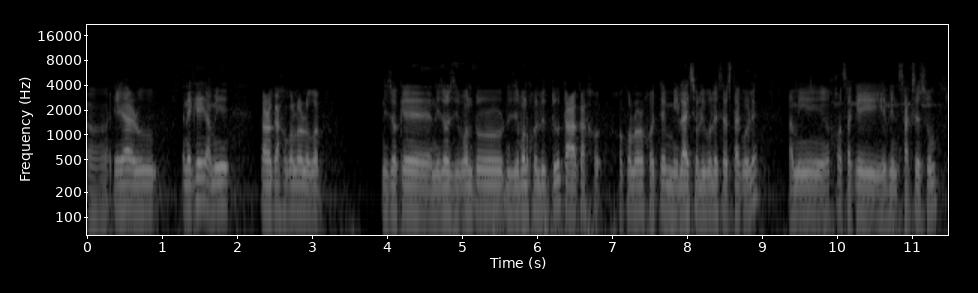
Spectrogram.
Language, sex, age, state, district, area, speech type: Assamese, male, 30-45, Assam, Darrang, rural, spontaneous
